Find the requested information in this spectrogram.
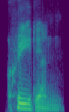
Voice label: "cretin", American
